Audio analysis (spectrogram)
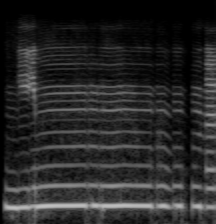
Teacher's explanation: Mim tasydid, gunnah yang lama sama tingkatan gunnah yang pertama. Ma-nya terus mat 2 harokat tabii.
